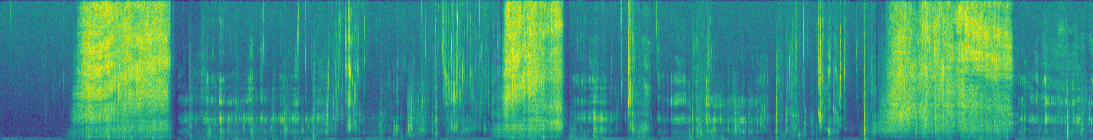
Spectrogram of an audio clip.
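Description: A young man loudly slurps noodles close up.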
